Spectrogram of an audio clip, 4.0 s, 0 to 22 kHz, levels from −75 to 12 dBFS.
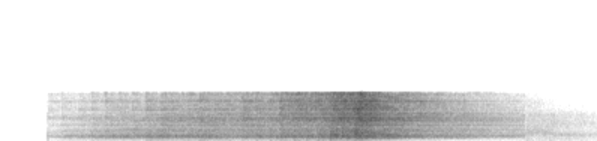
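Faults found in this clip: Comfort noise in place of the background, 0.00 to 0.32 s. Real background swapped for steady, featureless noise, about 24 dB lower. Background sits about 42 dB below the loud parts. Likely discontinuous transmission: sender went silent, receiver synthesised filler noise.

Sound dropped by the voice detector, 3.50 to 3.98 s. About 0.25 s of sound lost, then steady noise to the end, 0.49 s in all. Detector likely judged the sound as background and stopped sending. Comfort noise filled the gap.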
